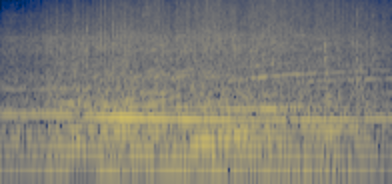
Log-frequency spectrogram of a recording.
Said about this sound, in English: It's like a giant lawnmower that can also float and spray herbicide. They're typically used in the Louisiana bayous.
